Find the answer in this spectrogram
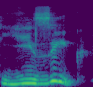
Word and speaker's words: язык: You should memorize that in язык we write it with ya. Язык. But we will pronounce it as язык because ya is not stressed.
